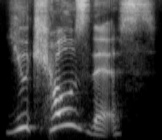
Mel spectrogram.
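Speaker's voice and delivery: acted-out upset husband; frustrated. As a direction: lay the blame slowly, word by word. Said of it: "really frustrated, right? Because if I were Steve".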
